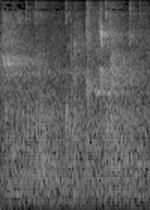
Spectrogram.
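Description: Table tennis ball being struck by the bats and bouncing on the table during a rally: a few sharp, ringing pings.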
